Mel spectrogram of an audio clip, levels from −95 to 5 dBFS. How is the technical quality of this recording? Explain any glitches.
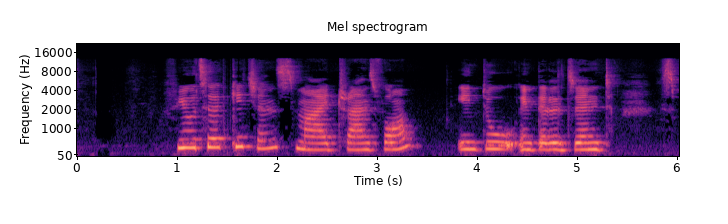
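The recording has one audible glitch: a short burst of loose connector crackle from 1.46 to 1.54 s. A worn or dirty contact was briefly making and breaking, chopping the speech, heard as about 80 ms of irregular scratching. A waveform shows ragged dropouts and sharp spikes there; a spectrogram shows scattered broadband vertical streaks.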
